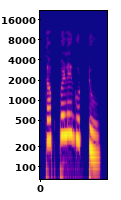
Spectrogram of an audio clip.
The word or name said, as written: ತಪ್ಪಳೆಗುಟ್ಟು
